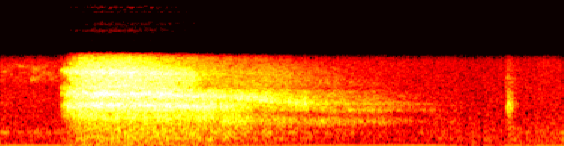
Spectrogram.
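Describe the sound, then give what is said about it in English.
A deep breath drawn in through the nose comes as one long, airy inhale that starts abruptly and loudly, then gradually fades over about three seconds, with quiet before and after. “Sometimes I feel like it's through my nose. I don't think you can do this wrong. It's whatever feels right to you. And let's just do it. Breath in.”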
